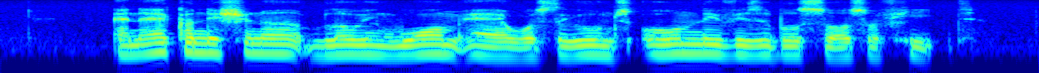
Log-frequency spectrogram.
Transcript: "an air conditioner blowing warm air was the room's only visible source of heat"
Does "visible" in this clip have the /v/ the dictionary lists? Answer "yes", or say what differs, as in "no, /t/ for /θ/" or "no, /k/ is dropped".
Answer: yes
